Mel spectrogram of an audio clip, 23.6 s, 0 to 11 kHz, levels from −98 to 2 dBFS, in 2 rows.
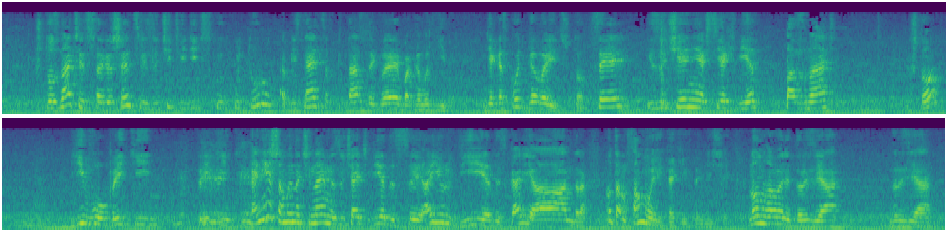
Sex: male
